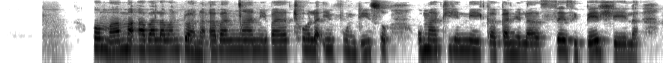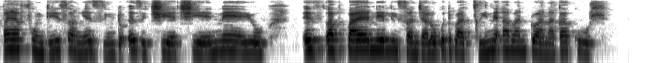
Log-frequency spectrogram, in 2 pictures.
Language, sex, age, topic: North Ndebele, female, 25-35, health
